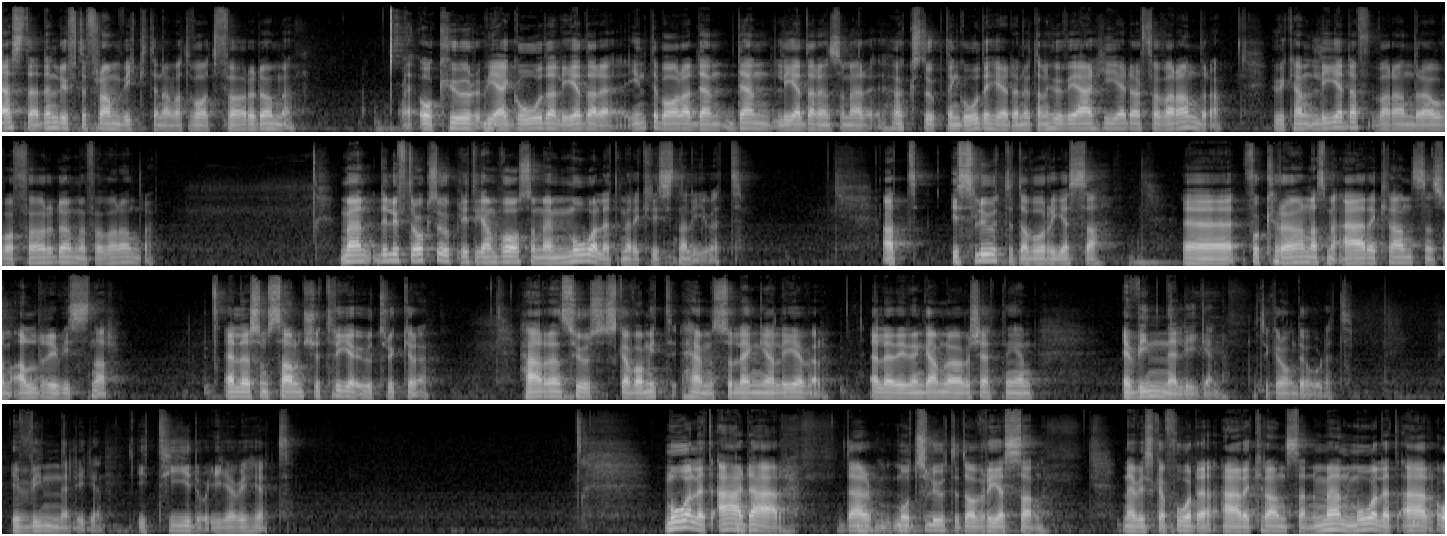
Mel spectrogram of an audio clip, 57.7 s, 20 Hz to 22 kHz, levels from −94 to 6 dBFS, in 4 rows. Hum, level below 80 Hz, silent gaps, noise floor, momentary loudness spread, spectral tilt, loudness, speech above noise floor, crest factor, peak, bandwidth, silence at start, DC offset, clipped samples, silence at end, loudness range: none; -70 dBFS; none; -68 dBFS; 15 LU; -3.5 dB/octave; -28 LUFS; 41 dB; 26 dB; -4 dBFS; 19 kHz; 0 s; under 0.1%; under 0.1%; 0 s; 11 LU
